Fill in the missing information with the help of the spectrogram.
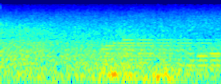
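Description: Steady rain pours down in a dense, even hiss, with a low rumble of thunder rolling underneath. No voices, just the continuous wash of a storm.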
